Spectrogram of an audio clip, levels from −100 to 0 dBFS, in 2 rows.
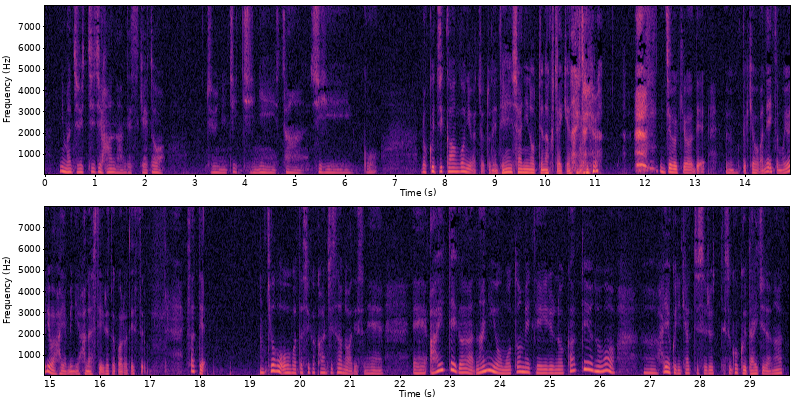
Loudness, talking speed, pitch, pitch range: -39 LUFS, 250 characters per minute, 155 Hz, 135-185 Hz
